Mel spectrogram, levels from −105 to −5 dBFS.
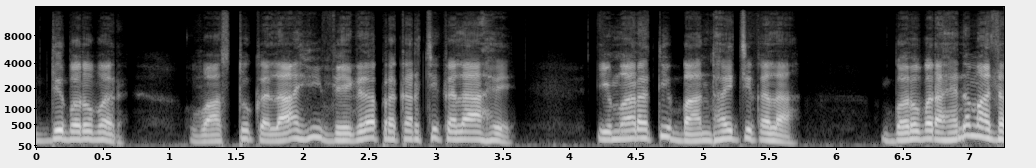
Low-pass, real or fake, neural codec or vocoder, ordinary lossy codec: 14.4 kHz; fake; codec, 44.1 kHz, 2.6 kbps, SNAC; none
